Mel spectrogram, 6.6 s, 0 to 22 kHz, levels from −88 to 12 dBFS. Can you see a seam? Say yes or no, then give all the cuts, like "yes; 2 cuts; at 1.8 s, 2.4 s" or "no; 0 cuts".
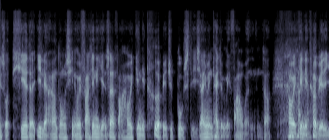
no; 0 cuts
